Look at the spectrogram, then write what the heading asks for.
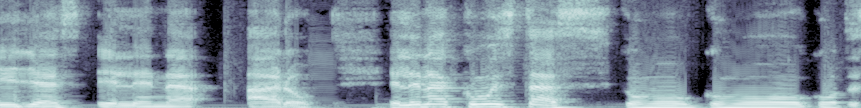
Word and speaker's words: Haro: No sé por qué aquí en México todo el mundo lo pronuncia Haro. No sé si es porque, no sé si imitáis un poco la fonética americana. En Estados Unidos sí que me llaman Helena Haro, pero no, es Haro.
